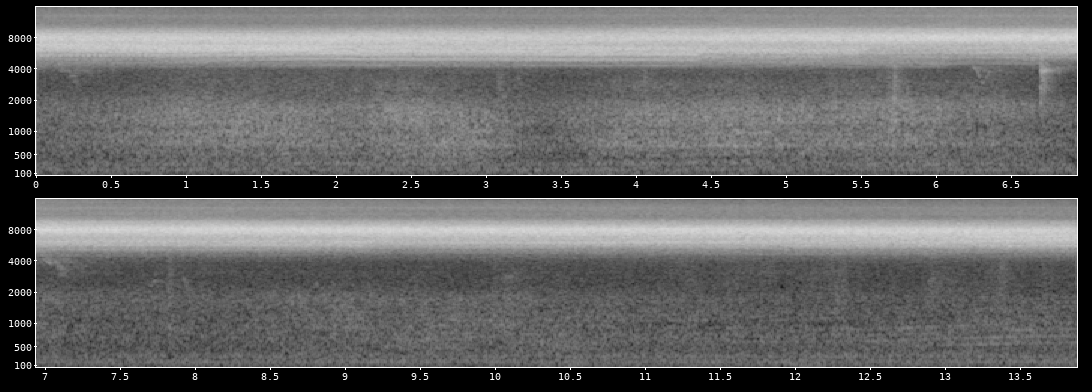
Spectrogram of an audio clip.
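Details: Cicadas at Lake Kamo in Sado City, Niigata Prefecture, Japan: a dense, unbroken high-pitched shrill drone that holds steady for the whole stretch, with a faint low rumble in the first few seconds.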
